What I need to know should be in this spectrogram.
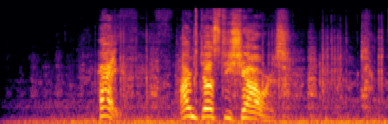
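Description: A man exclaims loudly up close.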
